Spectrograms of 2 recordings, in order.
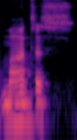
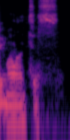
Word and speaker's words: Montes: Cause that was the big, question about like Narcisse as well as Mantis, or excuse me, we've been saying that wrong. Overseas it's called Montes, by the way. – Montes.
